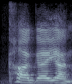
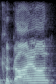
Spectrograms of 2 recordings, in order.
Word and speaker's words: Cagayan: Cagayan. Oh, it's how you pronounce it. Oh, God. Excuse me. That's how you do it. I've been saying Cagayan. Cagayan.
